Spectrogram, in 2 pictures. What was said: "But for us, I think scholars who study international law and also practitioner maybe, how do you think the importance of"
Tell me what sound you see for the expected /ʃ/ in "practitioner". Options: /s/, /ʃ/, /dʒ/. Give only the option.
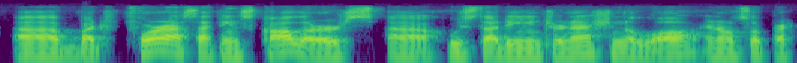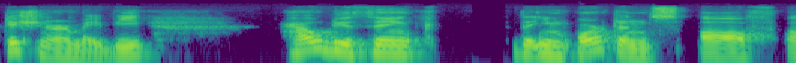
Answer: /ʃ/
